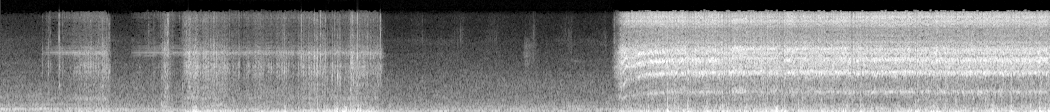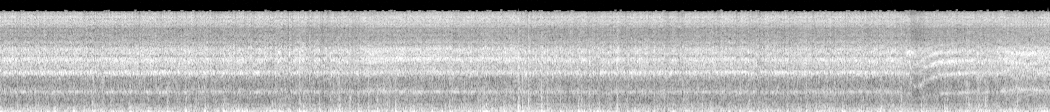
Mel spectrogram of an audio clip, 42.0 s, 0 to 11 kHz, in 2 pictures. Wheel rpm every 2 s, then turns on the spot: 0, 10, 20, 20, 0, 0, 80, 160, 160, 160, 160, 160, 160, 160, 160, 160, 160, 160, 160, 140, 150.
2-8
